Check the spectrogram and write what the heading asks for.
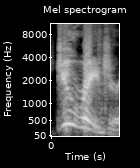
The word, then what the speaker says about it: Zyuranger: when Heim Savant says Jew rager yes because he's Jewish yes uh yeah it is it's spelled with a z but the way it's pronounced in Japanese is actually Jew um and it stands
